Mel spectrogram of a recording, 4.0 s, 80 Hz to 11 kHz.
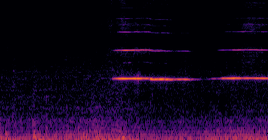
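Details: Mercedes GLC, under 30k miles, at low speed in cold weather under light braking; over low road rumble a sharp high-pitched squeal holds, dies, then returns, classic pad squeal, present since purchase; dealer says it is not a fault.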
